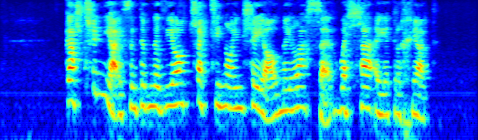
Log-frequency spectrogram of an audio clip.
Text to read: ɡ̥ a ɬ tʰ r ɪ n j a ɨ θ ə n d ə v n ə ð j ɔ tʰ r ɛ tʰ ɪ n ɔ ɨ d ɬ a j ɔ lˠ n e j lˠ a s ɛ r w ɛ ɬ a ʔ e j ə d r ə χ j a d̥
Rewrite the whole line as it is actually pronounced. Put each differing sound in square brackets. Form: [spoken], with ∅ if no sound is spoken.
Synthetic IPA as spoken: ɡ̥ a ɬ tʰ r ɪ n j a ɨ θ ə n d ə v n ə ð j ɔ tʰ r ɛ tʰ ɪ n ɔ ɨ [n] ɬ [e] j ɔ lˠ n e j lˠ a s ɛ r w ɛ ɬ a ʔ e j ə d r ə χ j a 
